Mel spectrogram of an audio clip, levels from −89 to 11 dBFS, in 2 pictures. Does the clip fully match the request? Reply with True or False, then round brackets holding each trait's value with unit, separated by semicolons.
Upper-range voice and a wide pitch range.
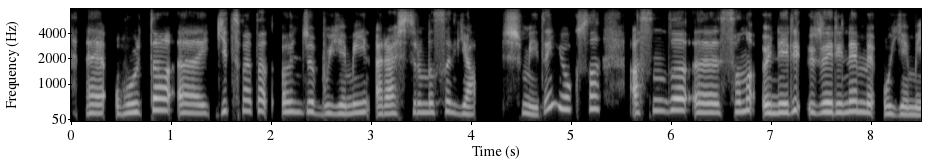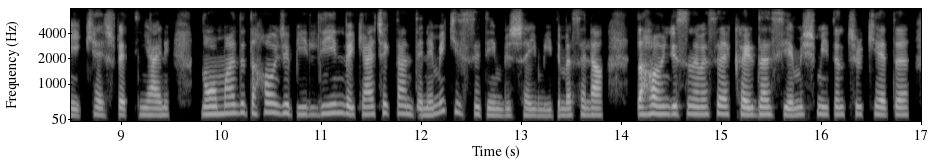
False (215 Hz; 4.1 semitones)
